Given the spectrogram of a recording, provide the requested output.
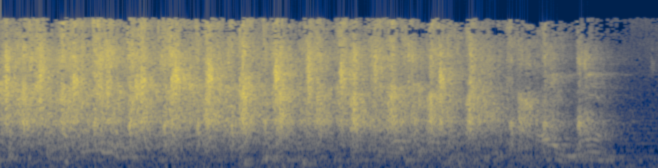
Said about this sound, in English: Love Jesus with a hand clap of praise this morning, if you would.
